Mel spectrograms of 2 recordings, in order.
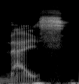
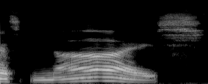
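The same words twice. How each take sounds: First: A very low, flat "Nice." with a falling end; deadpan Alice "Nice". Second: "It's nice." slightly lower, with the "nice" drawn out and falling; corrected deadpan "nice". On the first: Retold or imitated. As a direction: drop the word "Nice." far down and keep it short. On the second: Shown as a demonstration. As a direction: stretch "nice." slowly down to a dry finish. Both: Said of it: "No, no, you got it wrong".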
